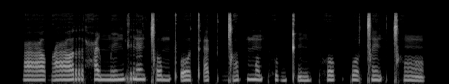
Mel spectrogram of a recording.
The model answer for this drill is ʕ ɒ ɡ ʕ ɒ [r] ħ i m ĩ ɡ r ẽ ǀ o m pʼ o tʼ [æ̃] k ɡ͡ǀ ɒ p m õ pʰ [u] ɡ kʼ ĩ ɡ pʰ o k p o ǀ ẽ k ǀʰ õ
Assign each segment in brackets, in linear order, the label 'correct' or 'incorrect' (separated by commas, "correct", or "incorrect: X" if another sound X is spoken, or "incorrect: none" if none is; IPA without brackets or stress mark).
correct, incorrect: æ, correct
